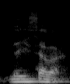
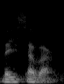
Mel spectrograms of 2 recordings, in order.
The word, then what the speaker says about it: Ndayisaba: Ndayisaba. Ndayisaba.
